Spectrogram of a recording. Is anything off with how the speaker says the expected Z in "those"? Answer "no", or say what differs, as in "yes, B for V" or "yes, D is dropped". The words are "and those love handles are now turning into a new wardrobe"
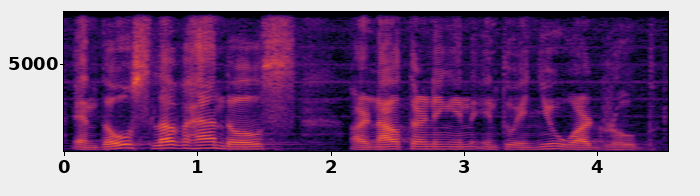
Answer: yes, S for Z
